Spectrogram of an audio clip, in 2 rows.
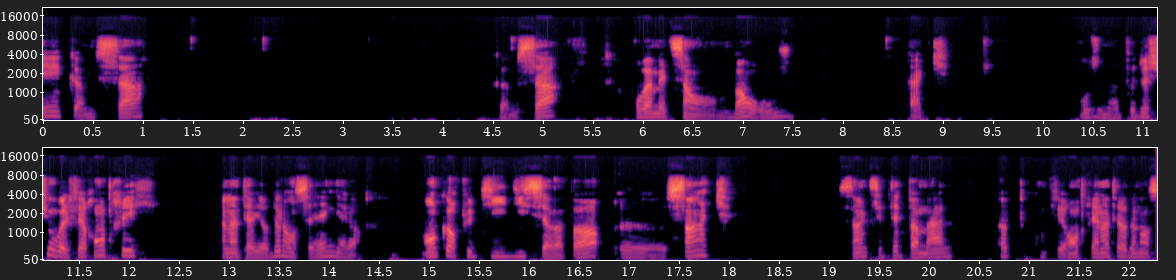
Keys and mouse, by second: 2.1 click, 3.3 click, 6.5 click, 12.9 click, 15.1 click, 17.9 Return, 20.1 click.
